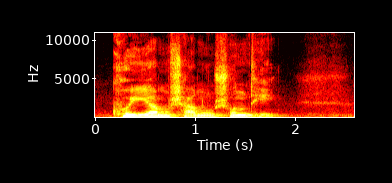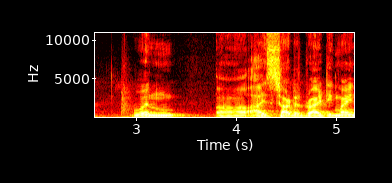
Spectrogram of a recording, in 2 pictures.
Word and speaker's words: Khayam Sanu Sandhi: My father put this spelling for me, but it pronounced in Bangla, Khayam Sanu Sandhi.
